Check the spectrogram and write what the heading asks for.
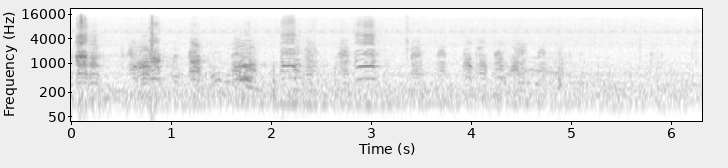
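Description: A flamingo flock honking: many short, nasal, goose-like calls overlapping, thinning out after about three seconds and dying away by about five seconds.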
